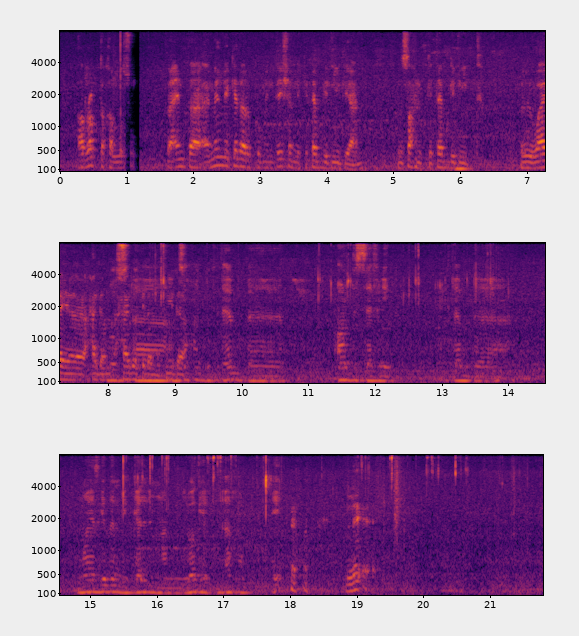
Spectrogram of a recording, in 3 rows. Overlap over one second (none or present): present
